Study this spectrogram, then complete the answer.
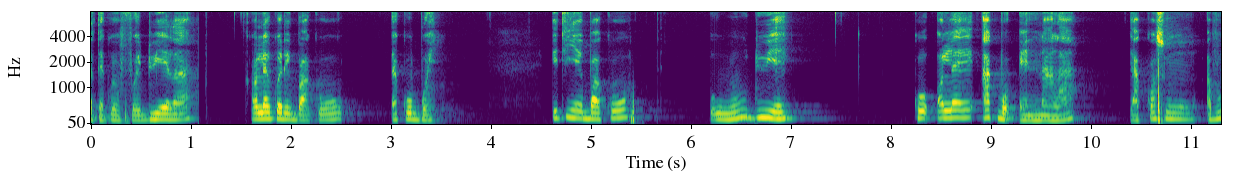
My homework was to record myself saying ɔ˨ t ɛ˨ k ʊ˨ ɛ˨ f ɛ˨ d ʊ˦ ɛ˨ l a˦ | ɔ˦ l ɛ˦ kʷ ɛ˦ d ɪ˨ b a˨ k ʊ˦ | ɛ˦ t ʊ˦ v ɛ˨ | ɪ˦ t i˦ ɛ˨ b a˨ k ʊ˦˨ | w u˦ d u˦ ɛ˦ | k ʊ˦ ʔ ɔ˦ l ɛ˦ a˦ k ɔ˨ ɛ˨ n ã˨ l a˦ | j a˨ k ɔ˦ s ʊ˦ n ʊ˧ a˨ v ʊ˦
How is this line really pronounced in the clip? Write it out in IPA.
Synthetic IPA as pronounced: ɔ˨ t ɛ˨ k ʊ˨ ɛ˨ f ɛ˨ d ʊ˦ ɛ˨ l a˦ | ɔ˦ l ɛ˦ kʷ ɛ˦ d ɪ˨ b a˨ k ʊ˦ | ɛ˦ k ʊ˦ b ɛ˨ | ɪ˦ t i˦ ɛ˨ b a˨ k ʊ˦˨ | w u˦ d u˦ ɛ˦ | k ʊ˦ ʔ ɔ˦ l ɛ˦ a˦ k͡p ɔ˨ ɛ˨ n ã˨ l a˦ | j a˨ k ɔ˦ s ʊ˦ n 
